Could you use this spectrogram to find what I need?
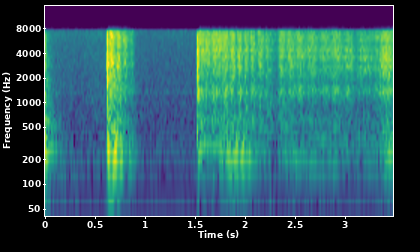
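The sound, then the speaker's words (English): A comic fart sound effect from a fart machine: a short, sharp blat, a brief pause, then a long, raspy, sputtering one that wavers in the middle before trailing on. Loud, with no talking. “I'm hanging up my fart machine”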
